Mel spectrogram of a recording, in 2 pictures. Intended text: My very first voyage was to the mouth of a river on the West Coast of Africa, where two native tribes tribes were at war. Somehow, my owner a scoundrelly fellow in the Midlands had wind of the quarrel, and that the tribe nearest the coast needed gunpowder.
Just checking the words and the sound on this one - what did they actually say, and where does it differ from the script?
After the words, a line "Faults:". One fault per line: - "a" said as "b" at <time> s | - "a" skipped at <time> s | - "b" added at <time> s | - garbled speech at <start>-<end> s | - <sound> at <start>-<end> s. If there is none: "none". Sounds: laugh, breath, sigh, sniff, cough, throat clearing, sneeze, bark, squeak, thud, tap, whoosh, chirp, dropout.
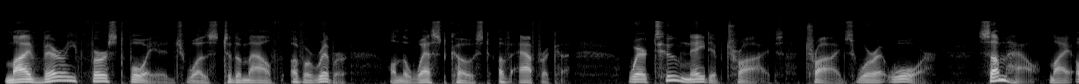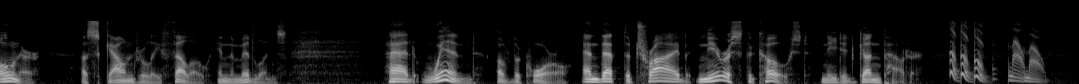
My very first voyage was to the mouth of a river on the West Coast of Africa, where two native tribes tribes were at war. Somehow, my owner a scoundrelly fellow in the Midlands had wind of the quarrel, and that the tribe nearest the coast needed gunpowder.
Faults:
- chirp at 20.3-21.3 s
